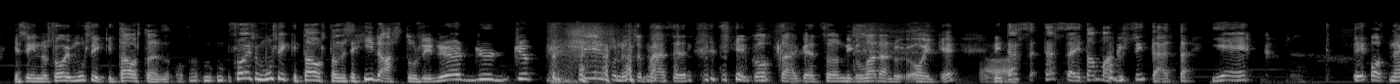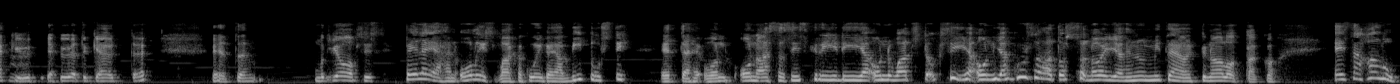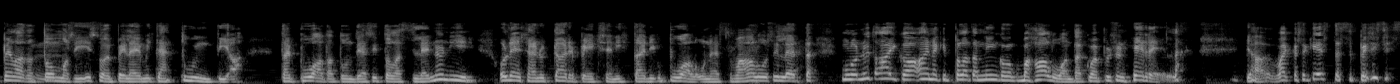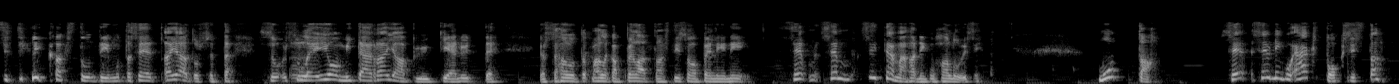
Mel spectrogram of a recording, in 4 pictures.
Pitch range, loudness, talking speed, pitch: 145-215 Hz, -27 LUFS, 160 wpm, 170 Hz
